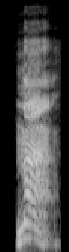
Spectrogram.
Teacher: Hear the glottal stop? It's just like in the phrase uh-oh in English.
